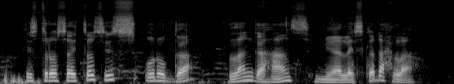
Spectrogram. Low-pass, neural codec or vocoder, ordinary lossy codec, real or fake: none; codec, 44.1 kHz, 7.8 kbps, Pupu-Codec; none; fake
